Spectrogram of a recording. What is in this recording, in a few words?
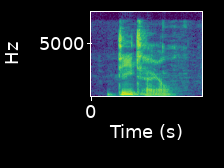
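"detail", British English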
